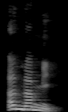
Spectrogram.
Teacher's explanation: elas estão se ligando uma na outra e produzindo um som a mais · Term: liaison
